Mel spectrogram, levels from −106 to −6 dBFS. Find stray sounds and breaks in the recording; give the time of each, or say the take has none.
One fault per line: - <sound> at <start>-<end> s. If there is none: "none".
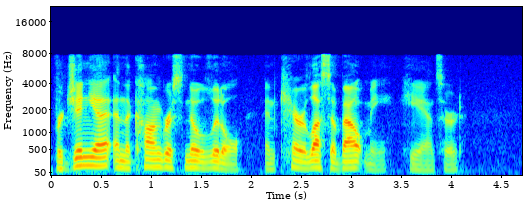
none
